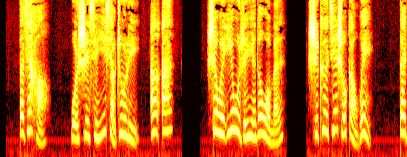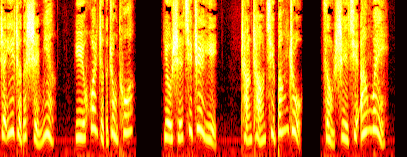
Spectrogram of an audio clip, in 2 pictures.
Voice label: 女5号AI; 系统AI介绍

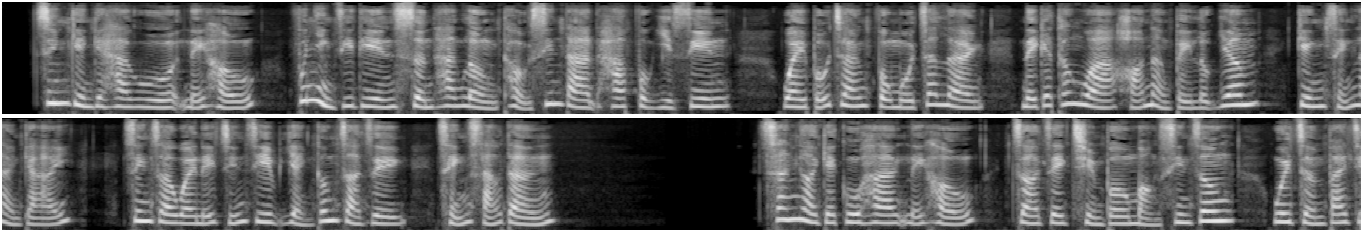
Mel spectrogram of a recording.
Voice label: 女 粤语 粤语彩铃

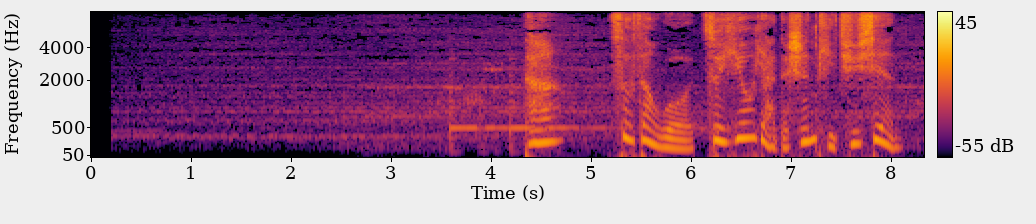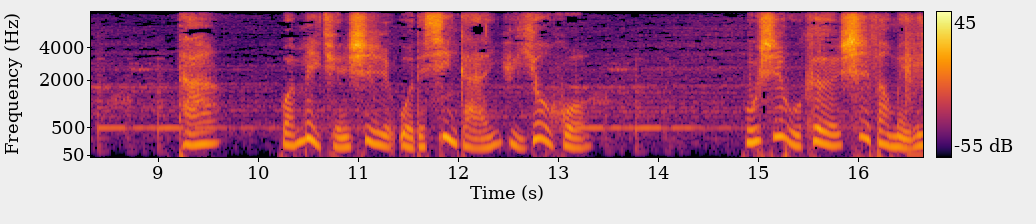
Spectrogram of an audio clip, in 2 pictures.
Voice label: 女 广告 纹胸

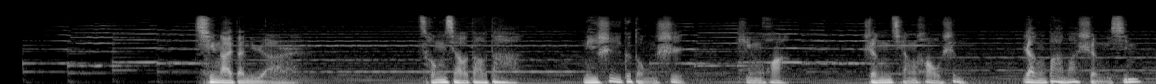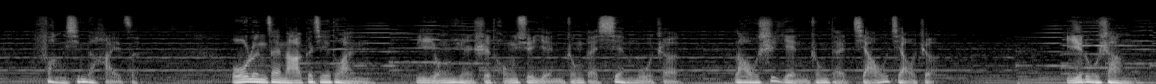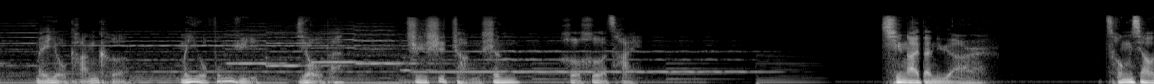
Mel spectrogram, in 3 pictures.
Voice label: 旁白-父亲

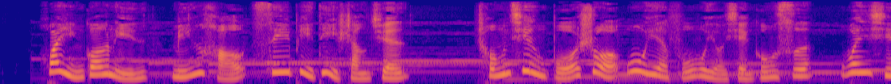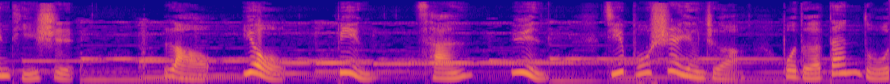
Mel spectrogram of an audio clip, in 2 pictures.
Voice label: 女 温馨提示 舒缓温柔

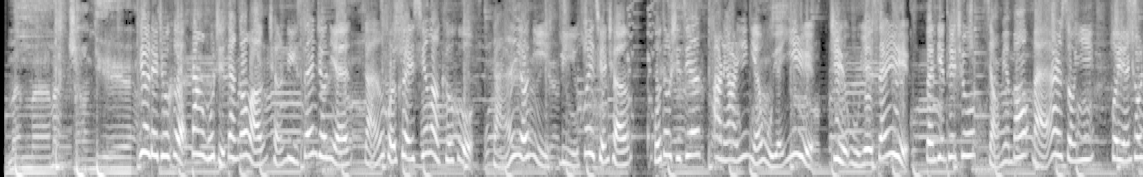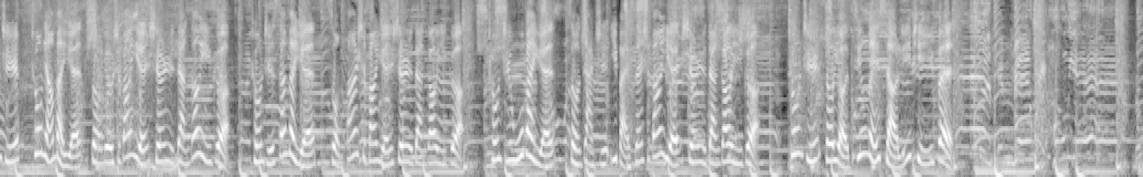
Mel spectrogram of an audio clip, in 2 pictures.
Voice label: 女 促销 热烈祝贺; 大拇指蛋

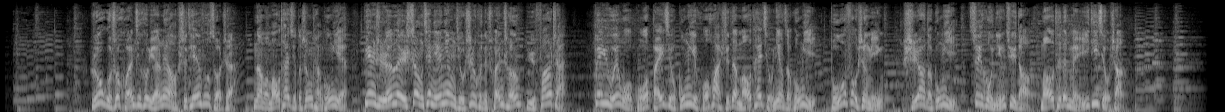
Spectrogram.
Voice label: 男 MG; 茅台

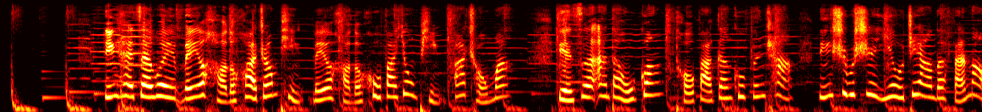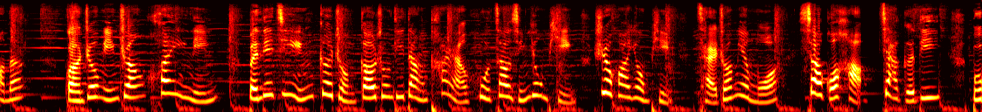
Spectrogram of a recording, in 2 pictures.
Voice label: 促销 化妆店 甜美亲切, 女

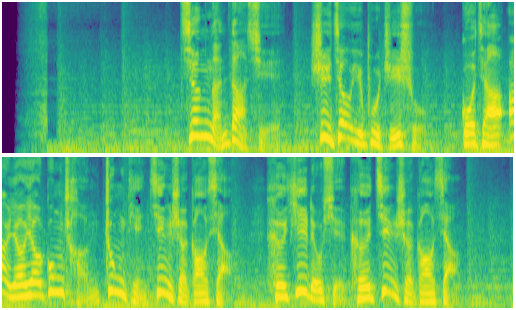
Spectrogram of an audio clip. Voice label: 男 大气宣传; 江南大学

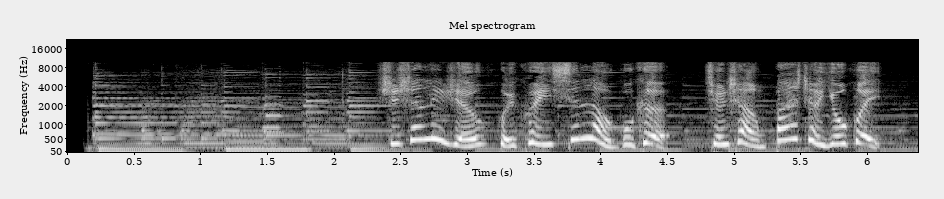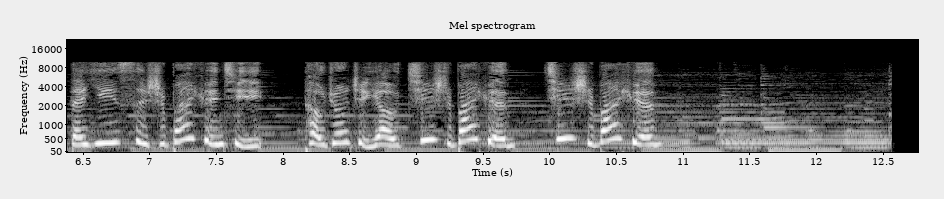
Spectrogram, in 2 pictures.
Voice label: 女 促销 服装

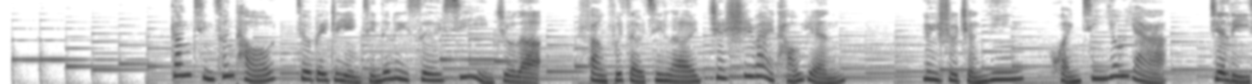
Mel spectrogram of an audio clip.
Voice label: 【专题】甜美温柔专题-世外桃源绿树成荫, 女

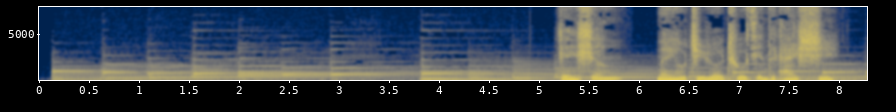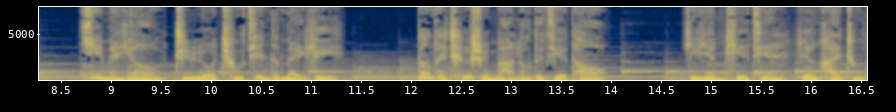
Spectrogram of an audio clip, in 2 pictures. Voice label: 女 沙画旁白

